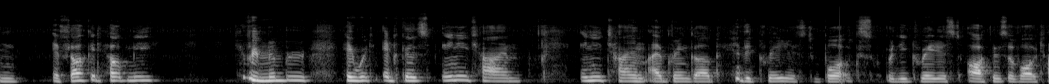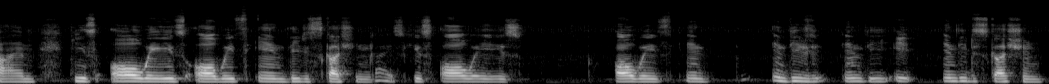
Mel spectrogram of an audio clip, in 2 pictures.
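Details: Stuttering in a male streamer with a self-reported speech impediment that makes him stutter and trip over his words; this stretch has repeated phrases.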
